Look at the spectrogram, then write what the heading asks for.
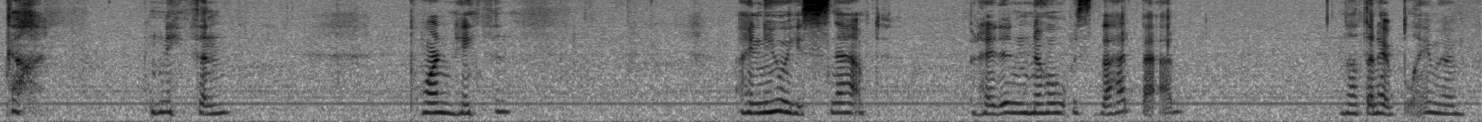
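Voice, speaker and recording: Actress as a subdued, flat-toned woman on a noisy call. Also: slow pace, long pauses. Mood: shaken, sorrowful. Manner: subdued, hesitant. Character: shaken, sorrowful woman, friend of the accused, subdued. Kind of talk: audio drama acting as a recorded call. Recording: internet call with rumbling background noise.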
